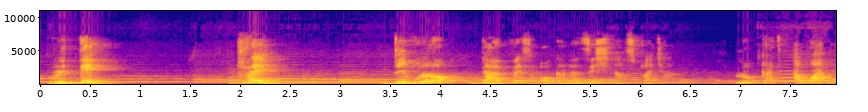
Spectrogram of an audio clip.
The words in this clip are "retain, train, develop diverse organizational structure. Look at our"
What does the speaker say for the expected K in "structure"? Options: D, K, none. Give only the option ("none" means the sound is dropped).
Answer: none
